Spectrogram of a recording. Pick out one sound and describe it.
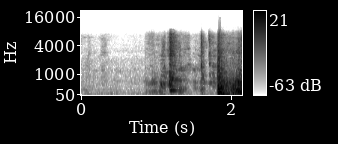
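A metal box knocks as it is picked up.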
